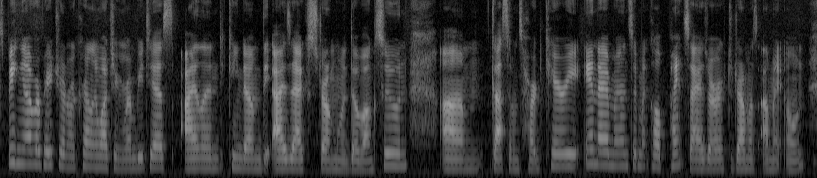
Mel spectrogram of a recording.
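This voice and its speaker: Very fast, animated speech from a woman with an American accent, bright and sharp in tone, at medium pitch with ordinary pitch variation. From upstate New York. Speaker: YouTube reaction channel host. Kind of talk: casual chat; channel promo.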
